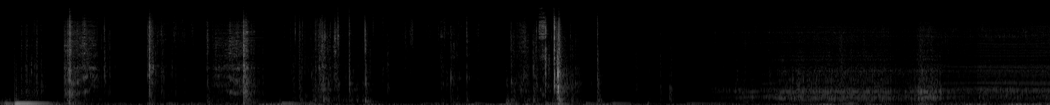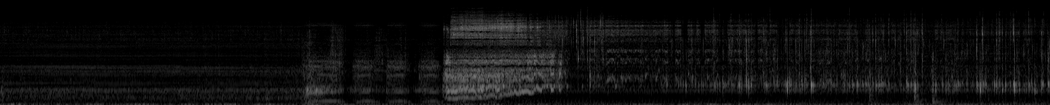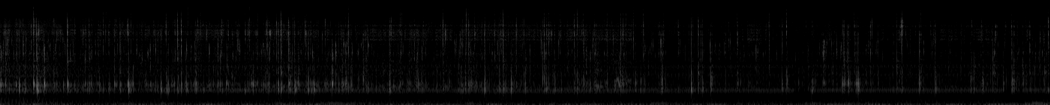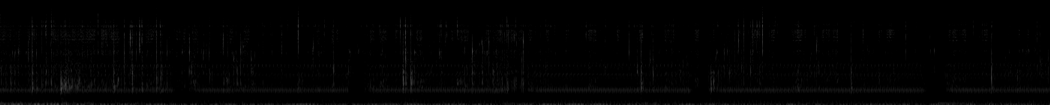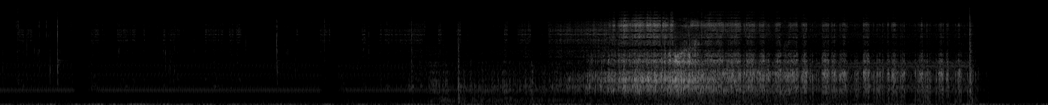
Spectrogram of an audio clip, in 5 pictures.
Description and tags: This is an individual cup-based coffee maker doing what it does best.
